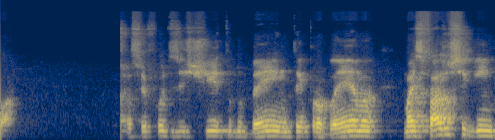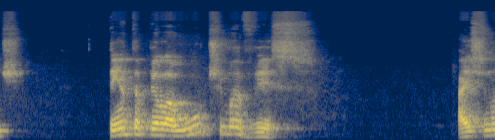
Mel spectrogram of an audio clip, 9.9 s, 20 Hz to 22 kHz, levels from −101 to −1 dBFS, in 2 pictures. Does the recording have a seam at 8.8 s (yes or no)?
no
